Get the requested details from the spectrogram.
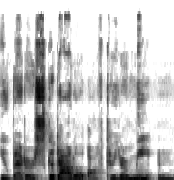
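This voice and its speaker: A loud, high put-on character voice from a woman at a fairly slow pace. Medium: read story. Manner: jolly, forceful.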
